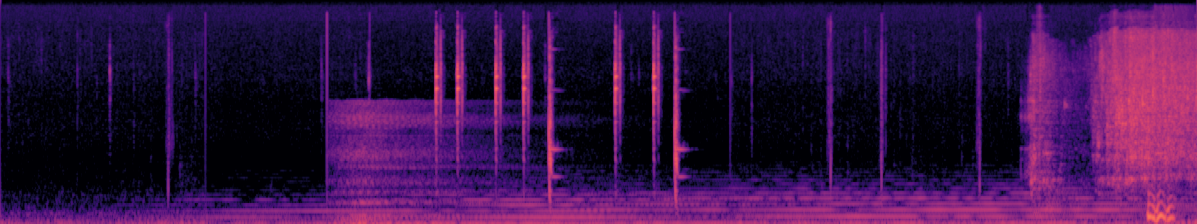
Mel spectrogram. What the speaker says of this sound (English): Flush the toilet.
